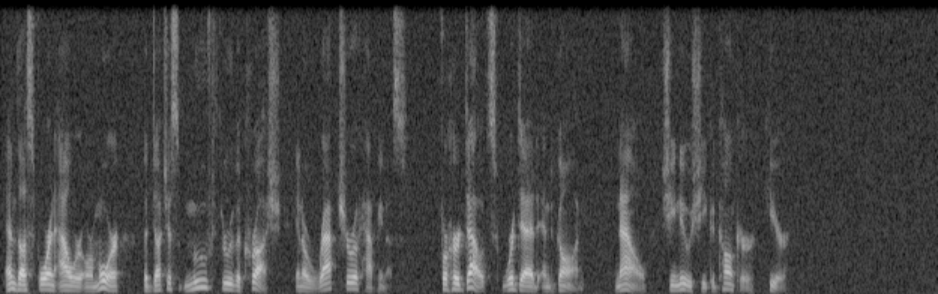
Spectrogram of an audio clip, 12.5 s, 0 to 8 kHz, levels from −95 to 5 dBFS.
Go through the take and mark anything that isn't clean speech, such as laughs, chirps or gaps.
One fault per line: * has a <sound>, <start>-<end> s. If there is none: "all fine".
all fine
